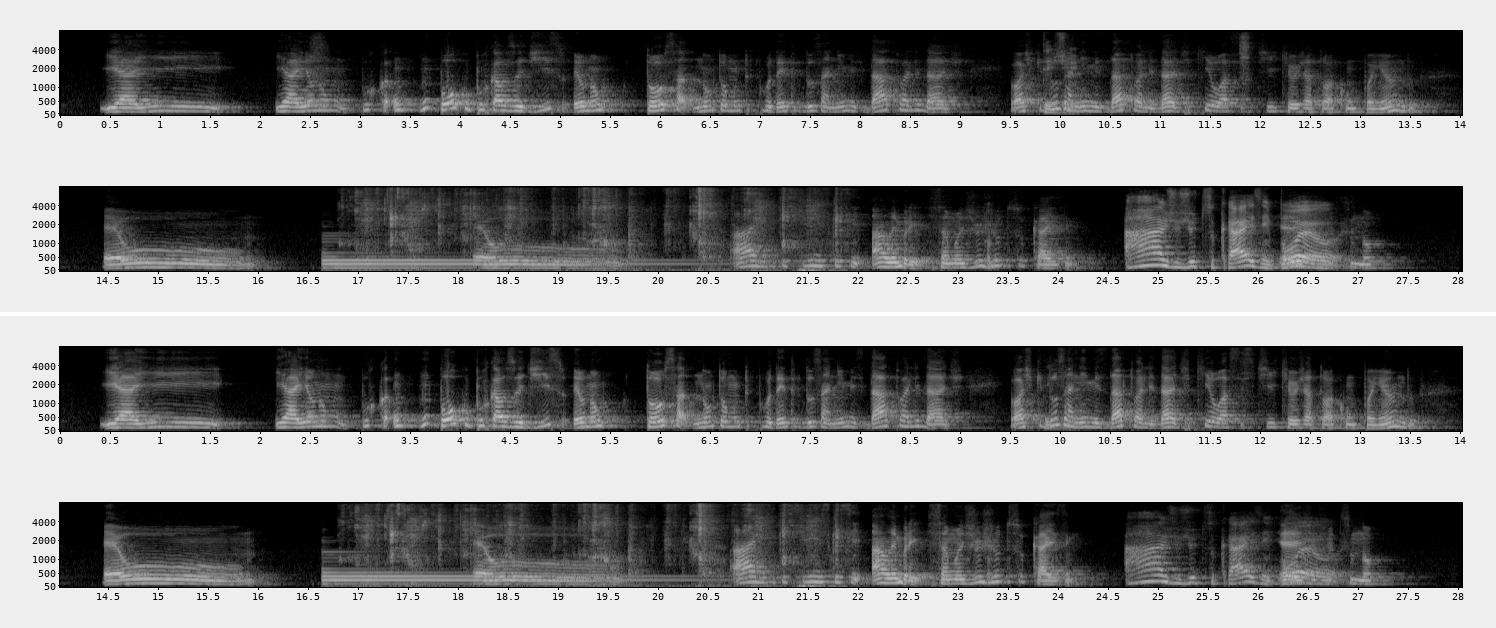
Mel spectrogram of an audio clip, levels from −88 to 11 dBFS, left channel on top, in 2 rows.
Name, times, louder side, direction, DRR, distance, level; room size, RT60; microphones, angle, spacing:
voice 1, 0.4-1.6 2.2-5.5 5.9-8.9 9.5-11.7 12.0-13.6 14.5-16.0 18.2-19.7 20.7-24.2 26.2-26.5 26.9-27.2, right 1 dB, 40° right, 8 dB, 1.1 m, -25 dB
voice 2, 9.8-10.2 23.3-23.4 24.7-26.9, left 5 dB, 70° left, 14 dB, 0.4 m, -25 dB
Bass guitar, 16.6-20.7, right 1 dB, 70° right, 1.5 m, -31 dB
sound 1, 16.8-21.8, right 1 dB, 5° left, 2.7 m, -38 dB
18.5 x 11.0 x 3.9 m, 0.77 s
head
